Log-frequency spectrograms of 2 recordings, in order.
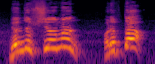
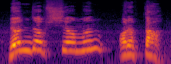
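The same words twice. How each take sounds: First: It is said loudly, with a firm clear tone. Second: It is said quietly, without projection.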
